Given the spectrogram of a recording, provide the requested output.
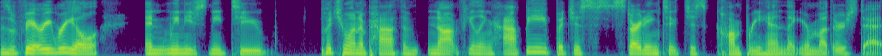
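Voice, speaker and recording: A woman with an American accent speaks at a moderate pace in a very deep, low pitch with ordinary pitch variation. The sound is dry and close with no echo, over a quiet background. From US West Coast, San Francisco Bay Area. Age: 40s. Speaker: podcast guest. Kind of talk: casual chat.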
